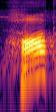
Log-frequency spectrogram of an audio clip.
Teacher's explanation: আপনি নিশ্চয়ই জানেন যে মধ্য বাংলার বহু টেক্সটে কিন্তু হয়াকার থ দিয়ে লেখা হতো, কিন্তু আস্তে আস্তে দেখুন হাত উচ্চারণটা আমাদের হাত থেকে উচ্চারণটা আস্তে আস্তে ওই ধ্বনি শব্দের শেষের থ তার মহাপ্রাণতা হারিয়ে অল্প প্রাণতায় পরিণত হয়েছে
